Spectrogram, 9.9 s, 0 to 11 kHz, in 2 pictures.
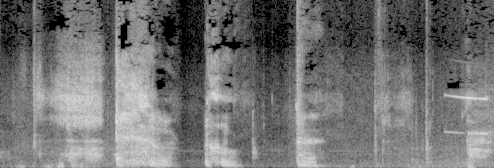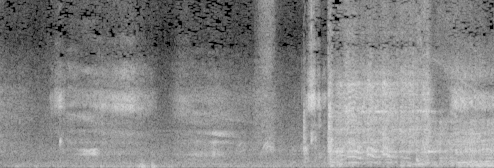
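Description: An Octane FD50 11,000 lb diesel forklift engine cranks in several sharp, loud bursts, then catches and settles into a steady, rough idle that grows slightly louder toward the end.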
